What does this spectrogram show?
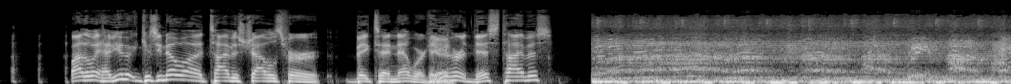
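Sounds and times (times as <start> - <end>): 
speech: 0.7 - 5.6
student section crowd cheering: 5.9 - 10.1.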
